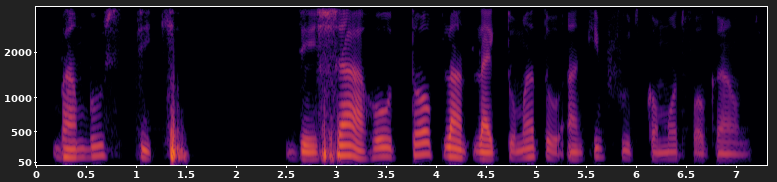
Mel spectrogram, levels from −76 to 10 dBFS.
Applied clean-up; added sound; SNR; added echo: none; none; none; none.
